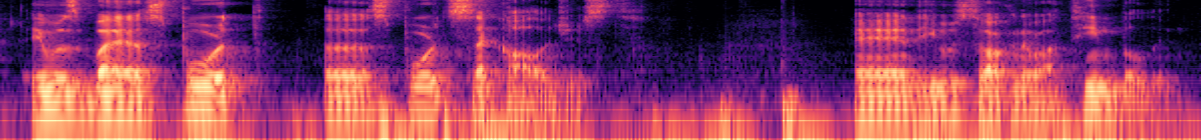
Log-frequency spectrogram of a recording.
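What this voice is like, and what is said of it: Strained, fading voice. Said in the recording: “losing my voice here.”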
